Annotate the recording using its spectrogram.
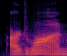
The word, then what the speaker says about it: Ardoin: I live in Lake Charles where Pizzolatto grew up and that is a really common surname, but it's pronounced Ardoin rhymes with swan.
